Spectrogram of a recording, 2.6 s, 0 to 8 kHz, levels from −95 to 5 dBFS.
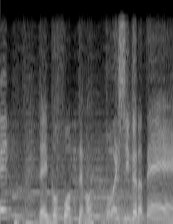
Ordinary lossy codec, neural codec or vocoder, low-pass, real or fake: none; codec, 16 kHz, 0.5 kbps, FunCodec, trained on Chinese and English, 25 frames a second; 7.2 kHz; fake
